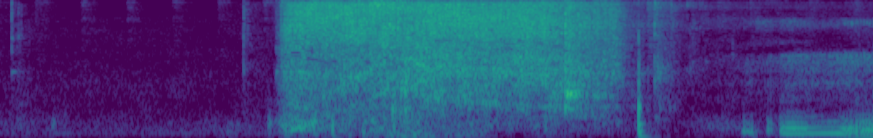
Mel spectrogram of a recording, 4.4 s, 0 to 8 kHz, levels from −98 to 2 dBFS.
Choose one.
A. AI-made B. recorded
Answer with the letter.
B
